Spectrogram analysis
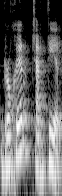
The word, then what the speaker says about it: Roger Chartier: Es Roger Chartier, escrito así, hablado así como para los de Burgos.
